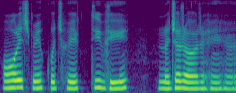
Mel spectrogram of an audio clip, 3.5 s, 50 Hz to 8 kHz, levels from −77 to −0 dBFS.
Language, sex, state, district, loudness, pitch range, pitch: Hindi, female, Bihar, Patna, -15 LUFS, 200-220 Hz, 210 Hz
